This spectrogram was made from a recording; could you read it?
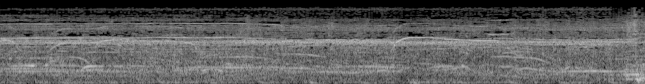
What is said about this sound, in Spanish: Y en ese entorno, el ministro ha tenido que escuchar una sonora pitada y gritos de fuera, fuera.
